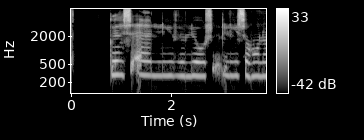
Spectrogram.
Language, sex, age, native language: Icelandic, female, 10, Icelandic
